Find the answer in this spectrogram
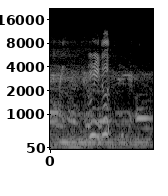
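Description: Music with a steady beat playing while children dance, and a child's high-pitched voice cutting in loudly about a second in.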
